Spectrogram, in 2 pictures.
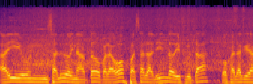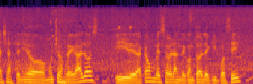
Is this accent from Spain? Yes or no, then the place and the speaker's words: no; Argentina; yo creo que siendo argentinos y teniendo tantos ídolos en nuestro país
